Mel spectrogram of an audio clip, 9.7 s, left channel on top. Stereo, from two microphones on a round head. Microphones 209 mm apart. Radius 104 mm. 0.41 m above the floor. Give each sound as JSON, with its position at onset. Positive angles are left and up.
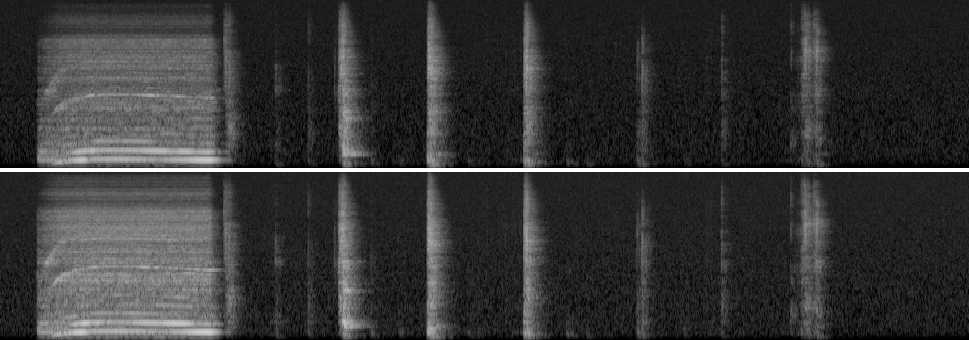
{"t": 0.4, "sound": "a blender", "side_deg": -65, "distance_m": 1.2}
{"t": 2.2, "sound": "tape being pulled", "side_deg": -15, "distance_m": 2.5}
